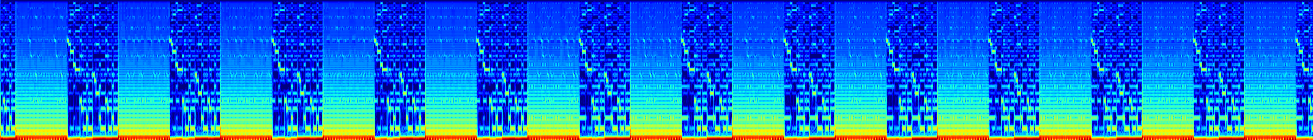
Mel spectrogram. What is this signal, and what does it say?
There is no code.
